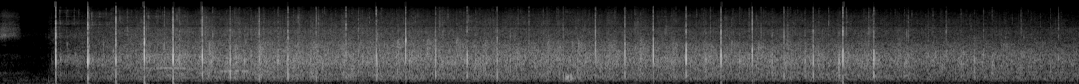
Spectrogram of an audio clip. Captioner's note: applause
